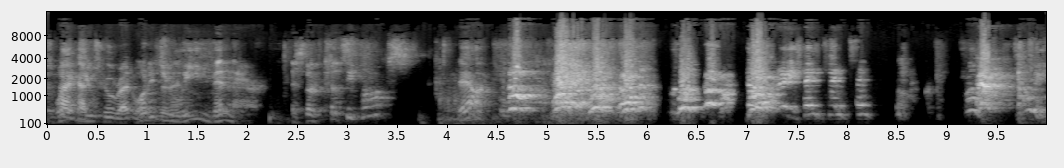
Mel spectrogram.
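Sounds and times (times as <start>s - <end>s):
speech: 0.1s - 6.7s, 7.4s - 8.6s, 9.2s - 9.9s
dog barking: 4.6s - 7.4s, 9.2s - 9.9s.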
